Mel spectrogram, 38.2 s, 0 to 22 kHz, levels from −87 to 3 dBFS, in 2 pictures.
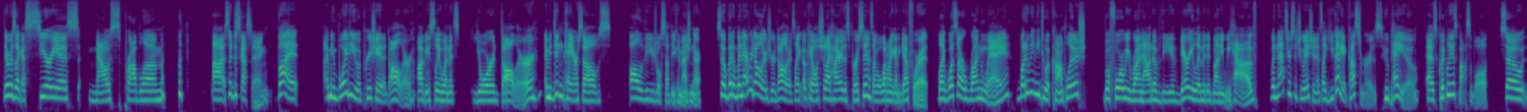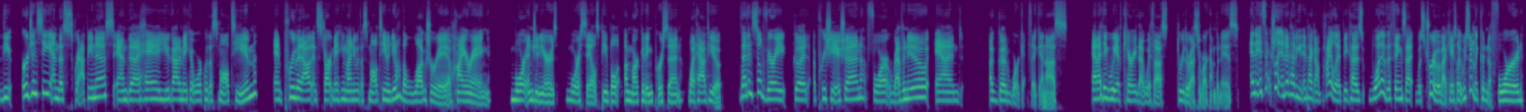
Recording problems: wrong speed and pitch; too fast and too high; 1.7 times normal speed

